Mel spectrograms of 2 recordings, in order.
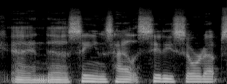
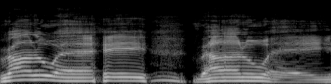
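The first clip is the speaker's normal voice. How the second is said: very slow, high, drawn-out laughing mockery; 5 semitones higher than usual. Voicing a man who laughs from above at a fleeing character: mocking laughing taunt. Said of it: "you just hear this laughter echoing".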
